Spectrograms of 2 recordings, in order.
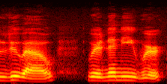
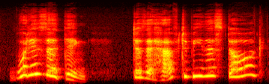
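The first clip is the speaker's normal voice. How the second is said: much higher, louder shocked voice; shocked big sister; 12 semitones higher, 7 dB louder than usual. Acted. Big sister Nani, shocked at the dog, higher and louder. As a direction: recoil at the ugly dog in disbelief.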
